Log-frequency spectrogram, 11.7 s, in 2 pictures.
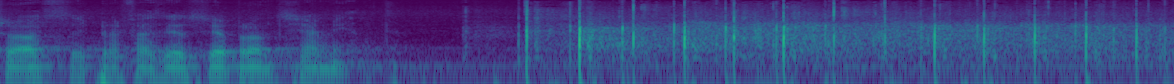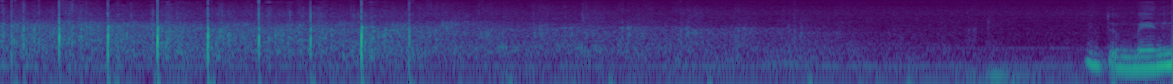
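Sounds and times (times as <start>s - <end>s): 
speech: 0.0s - 2.0s, 11.4s - 11.7s
audience applause: 2.6s - 10.5s.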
